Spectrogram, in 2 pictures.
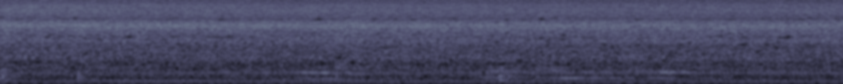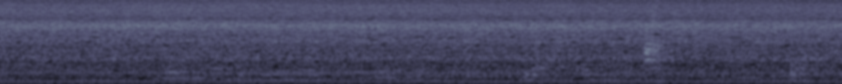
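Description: Steady, even hiss of grated carrots cooking in a hot steel kadai, their moisture sizzling off.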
